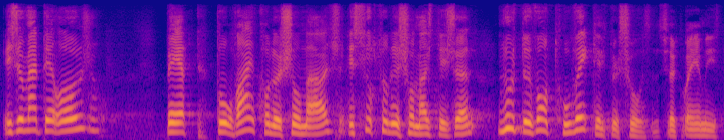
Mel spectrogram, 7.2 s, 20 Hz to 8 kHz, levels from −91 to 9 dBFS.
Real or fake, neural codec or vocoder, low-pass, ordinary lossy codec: fake; codec, 16 kHz, 1 kbps, FunCodec, trained on LibriTTS, 50 frames a second; 7.2 kHz; none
